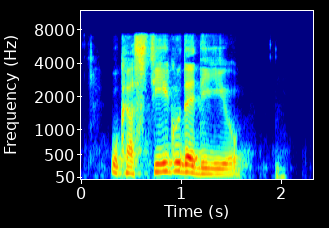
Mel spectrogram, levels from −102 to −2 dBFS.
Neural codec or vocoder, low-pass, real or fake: codec, 16 kHz, 4.8 kbps, FACodec; 7.2 kHz; fake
